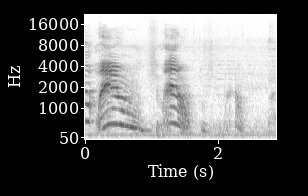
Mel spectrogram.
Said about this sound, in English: It's like cats, like, fighting outside.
